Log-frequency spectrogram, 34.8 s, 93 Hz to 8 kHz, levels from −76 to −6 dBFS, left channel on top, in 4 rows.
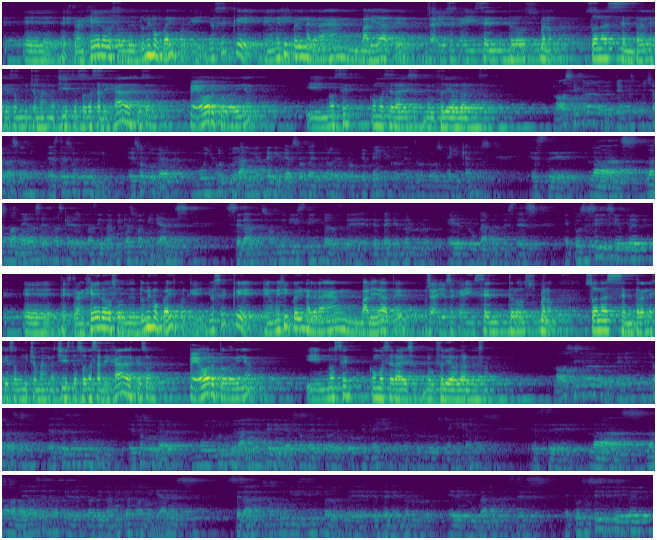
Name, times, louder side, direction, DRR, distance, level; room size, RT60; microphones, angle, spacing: voice 1, 0.3-7.4 7.8-10.8 11.2-12.1 12.8-15.2, right 2 dB, 75° right, 7 dB, 2.2 m, -24 dB
voice 2, 16.0-18.8 19.1-28.7 29.1-34.6, left 1 dB, 70° left, 2 dB, 5.8 m, -40 dB
27.5 x 24.5 x 8.2 m, 2.5 s
head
